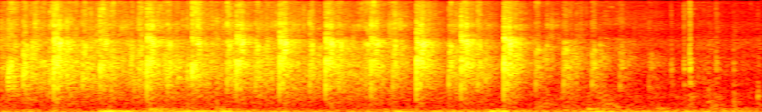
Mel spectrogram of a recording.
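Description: An audience bursts into sustained applause, a dense patter of many hands clapping that stays steady for several seconds, then thins and softens into lighter scattered claps toward the end.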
